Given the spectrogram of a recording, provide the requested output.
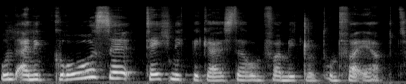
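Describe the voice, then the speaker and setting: A woman speaks at a fairly slow pace in a fairly high, somewhat breathy voice with a dark, mellow tone and ordinary pitch variation against a quiet background. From Austria. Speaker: storyteller. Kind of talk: reading aloud. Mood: calm, even storytelling. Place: home room. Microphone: studio mic.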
